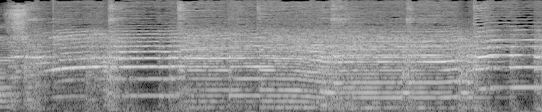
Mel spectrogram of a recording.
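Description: Electric guitar played with a slide and a lot of delay, sliding up into long held notes several times as the phrase climbs the neck.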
